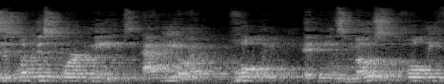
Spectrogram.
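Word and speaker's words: ἅγιοι: Saints being a translation of the Greek word hagioi, agioi, H is silent.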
